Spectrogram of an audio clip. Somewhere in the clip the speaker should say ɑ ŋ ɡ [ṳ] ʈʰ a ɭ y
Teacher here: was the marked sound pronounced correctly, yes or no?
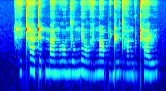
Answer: no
